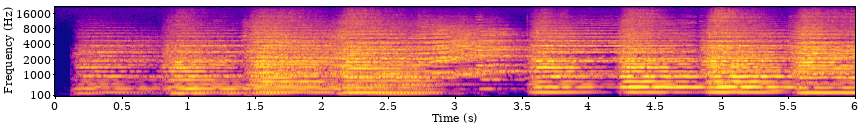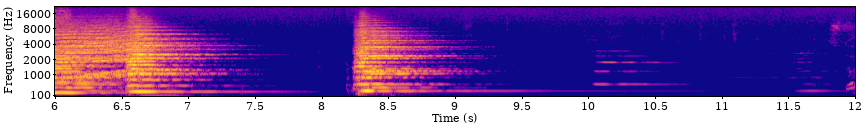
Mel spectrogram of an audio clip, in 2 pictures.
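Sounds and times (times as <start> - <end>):
cellos playing: 0.0 - 7.2, 8.3 - 9.0.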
